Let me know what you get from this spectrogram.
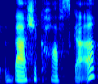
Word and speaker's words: Wasikowska: Okay, so I'm saying it in a fancy Polish way, Wasikowska. – Uh-huh. – That is the way it's pronounced, and I happen to be married to a Pole, and if I did not pronounce it properly, I would get dragged.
